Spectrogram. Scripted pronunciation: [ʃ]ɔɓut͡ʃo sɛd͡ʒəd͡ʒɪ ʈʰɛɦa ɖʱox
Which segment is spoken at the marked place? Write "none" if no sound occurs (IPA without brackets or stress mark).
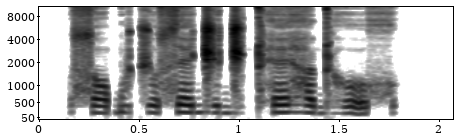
s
